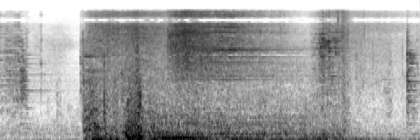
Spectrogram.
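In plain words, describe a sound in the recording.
A deep metallic whoosh swells and rumbles.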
